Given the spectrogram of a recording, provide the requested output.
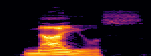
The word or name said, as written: Gnaeus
